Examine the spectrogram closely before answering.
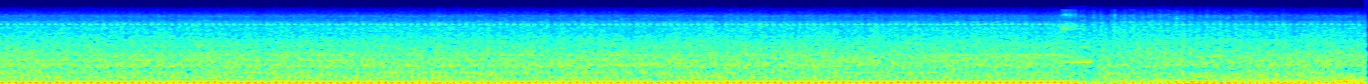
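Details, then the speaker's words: Troy-Bilt twin-cylinder zero-turn mower after replacing the bad ignition coil: steady, even engine note at constant speed with no misses; both cylinders now firing, normal running. "you can just hear the difference as the as the mower is running that both cylinders are now working"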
